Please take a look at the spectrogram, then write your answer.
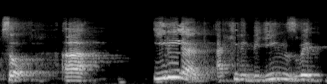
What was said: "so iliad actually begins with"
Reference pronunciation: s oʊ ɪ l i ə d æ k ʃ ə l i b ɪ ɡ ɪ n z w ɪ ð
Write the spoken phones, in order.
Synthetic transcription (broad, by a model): s oʊ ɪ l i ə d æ k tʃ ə l i b ɪ ɡ ɪ n z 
